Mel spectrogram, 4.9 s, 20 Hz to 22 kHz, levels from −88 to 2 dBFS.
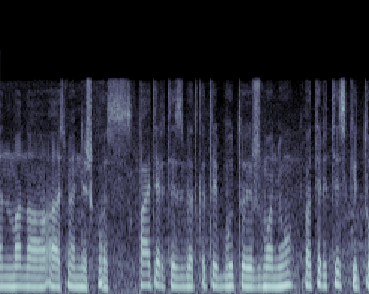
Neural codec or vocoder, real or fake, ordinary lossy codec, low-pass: none; real; MP3, 96 kbps; 7.2 kHz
